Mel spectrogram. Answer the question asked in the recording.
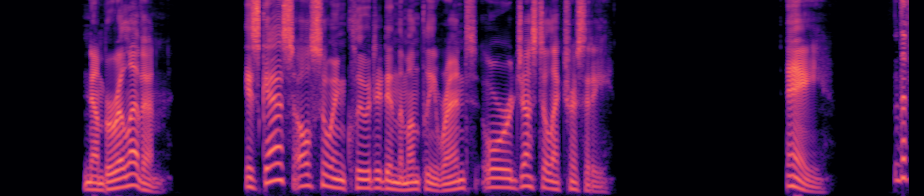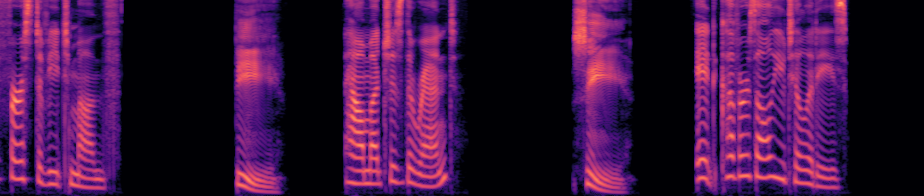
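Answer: C: It covers all utilities.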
